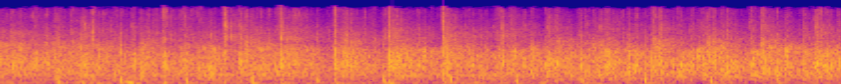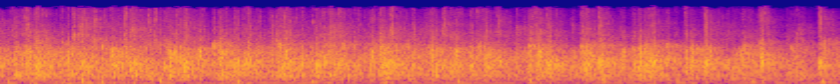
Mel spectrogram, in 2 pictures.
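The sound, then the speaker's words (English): Steady, loud audience applause from a conference crowd for the whole organizing team, many hands clapping in a dense, continuous patter that holds level for the whole stretch with no voices breaking through. “So let's just give the whole team a big round of applause.”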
